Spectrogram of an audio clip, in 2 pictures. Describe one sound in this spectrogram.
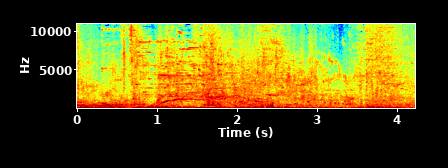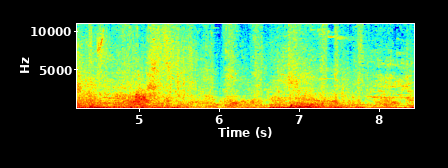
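Magic spells whoosh and crackle in a fierce fight.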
